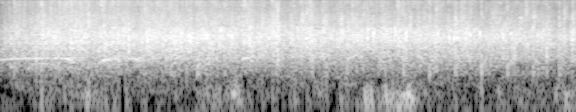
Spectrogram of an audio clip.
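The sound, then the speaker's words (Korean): A church audience at a worship service breaks into sustained, steady applause at the preacher's call to clap, a dense wash of many hands clapping at even loudness for several seconds, with no voices rising above it. “박수 치세요.”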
